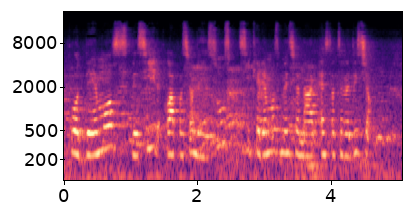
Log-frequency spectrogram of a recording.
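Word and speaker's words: Jesús: Então a pronúncia fica como se tivesse escrito com dois S's, Jesus, certo? Então fica desse formato, Jesus, ou Jesus, depende.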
